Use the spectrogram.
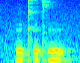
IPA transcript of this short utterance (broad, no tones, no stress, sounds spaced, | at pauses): ɛ kʼ ɛ tʼ ɛ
